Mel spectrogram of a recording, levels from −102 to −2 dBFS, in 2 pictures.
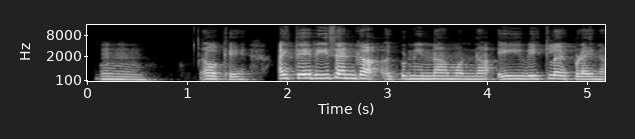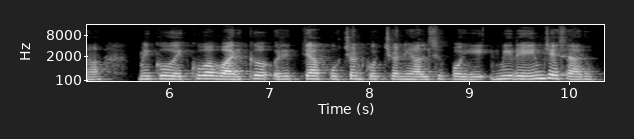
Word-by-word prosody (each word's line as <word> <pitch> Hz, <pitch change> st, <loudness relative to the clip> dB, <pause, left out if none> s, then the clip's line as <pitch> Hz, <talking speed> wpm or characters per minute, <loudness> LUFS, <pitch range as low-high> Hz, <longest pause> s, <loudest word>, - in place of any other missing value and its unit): హ్మ్. 175 Hz, -3 st, -3 dB, 0.8 s
ఓకె. 185 Hz, -2 st, -1 dB, 0.5 s
అయితే 235 Hz, +1 st, +3 dB, 0.2 s
రీసెంట్‌గా 235 Hz, -1 st, +5 dB, 0.2 s
ఇప్పుడు 190 Hz, +2 st, -6 dB
నిన్న, 195 Hz, 0 st, +1 dB, 0.2 s
మొన్న 185 Hz, -1 st, -1 dB, 0.3 s
ఈ -, -, +1 dB, 0.2 s
వీక్‌లో 195 Hz, +3 st, +1 dB
ఎప్పుడైనా, 175 Hz, -3 st, -1 dB, 0.5 s
మీకు 190 Hz, +1 st, -1 dB, 0.2 s
ఎక్కువ 180 Hz, +4 st, -3 dB, 0.2 s
వర్కు 175 Hz, +4 st, +3 dB, 0.2 s
రీత్యా, 190 Hz, +1 st, 0 dB
కూర్చొని, 185 Hz, +1 st, -5 dB
కూర్చొని 180 Hz, -1 st, -4 dB
అలసిపోయి 170 Hz, -1 st, -4 dB, 0.2 s
మీరేం 195 Hz, +1 st, +1 dB
చేశారు? 180 Hz, -6 st, 0 dB
185 Hz, 110 wpm, -23 LUFS, 175-200 Hz, 0.8 s, రీసెంట్‌గా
